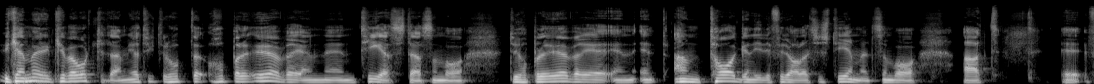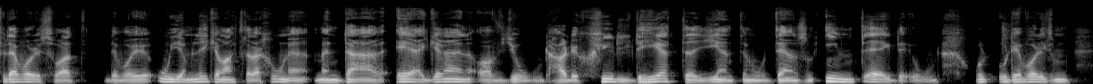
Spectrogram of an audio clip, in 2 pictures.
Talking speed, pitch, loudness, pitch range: 175 wpm, 110 Hz, -20 LUFS, 100-125 Hz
